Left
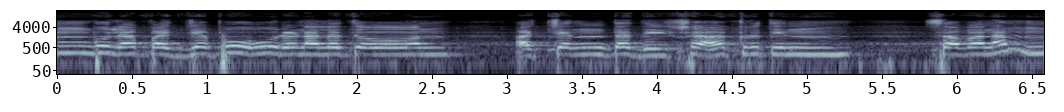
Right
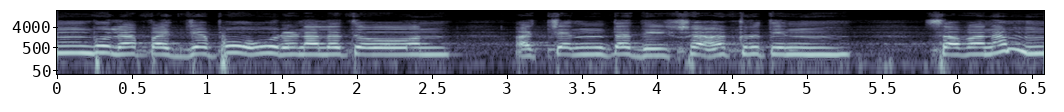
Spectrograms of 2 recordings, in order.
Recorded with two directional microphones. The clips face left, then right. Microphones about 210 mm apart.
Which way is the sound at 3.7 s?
40° right (ahead or behind).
